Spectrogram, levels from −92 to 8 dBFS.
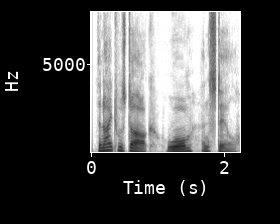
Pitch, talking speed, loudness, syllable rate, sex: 140 Hz, 190 wpm, -15 LUFS, 3.6 syllables/s, male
